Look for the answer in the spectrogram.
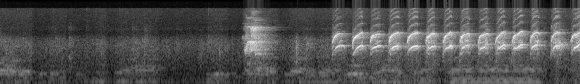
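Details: Song of a lesser green leafbird, used to rile rival birds: a sharp harsh note, then a steady run of about fifteen bright repeated chattering notes over a low warbling background.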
